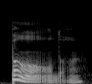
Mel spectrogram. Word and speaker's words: pendre: Pendre. Okay, so nasal here, en, en. Pendre, pendre.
